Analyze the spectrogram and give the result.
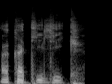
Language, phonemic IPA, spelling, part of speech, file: French, /a.ka.ti.zik/, acathisique, adjective, Fr-acathisique.ogg
- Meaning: akathisic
